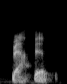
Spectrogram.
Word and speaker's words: BABIP: So if you go out and ball out, but you have a high, BABIP? Is that how you say it? – Batting average on ball and play. Yeah. – Yes. – BABIP. – Hey, that's how you word that. That's how you say that.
